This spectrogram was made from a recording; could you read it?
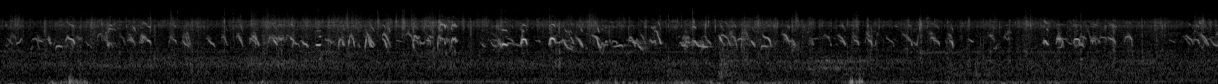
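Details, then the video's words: Flock of chicks, Buff Orpingtons, Black Australorps and Americanas, taking the air outside in 2010, producing a dense, continuous stream of shrill peeps, with a faint low hum under them. "Chicks Out Taking the Air"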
